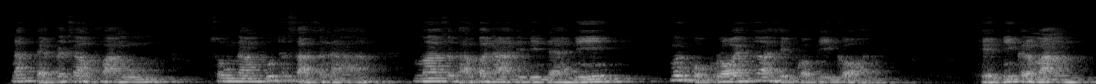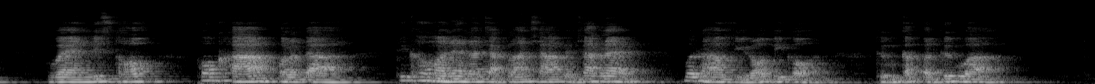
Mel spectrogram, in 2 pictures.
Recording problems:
off-mic speech; far
room echo; noticeable; dies away in 0.6 s

